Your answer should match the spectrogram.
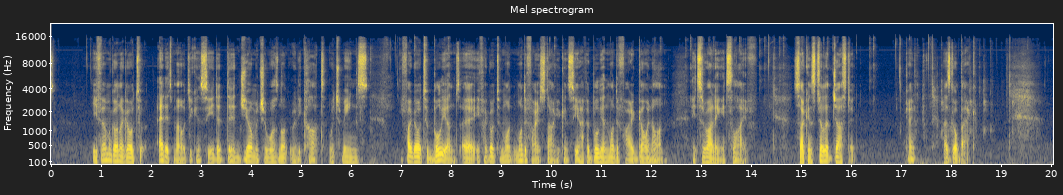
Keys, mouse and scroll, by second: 1.2 Tab, 2.7 middle click, 5.0 Tab, 6.1 ctrl+`, 17.1 ctrl+z, 17.3 ctrl+z, 17.8 middle click, 18.0 scroll down 2, 18.3 shift+middle click, 18.6 middle click, 18.9 scroll up 2, 19.2 middle click, 19.5 middle click.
